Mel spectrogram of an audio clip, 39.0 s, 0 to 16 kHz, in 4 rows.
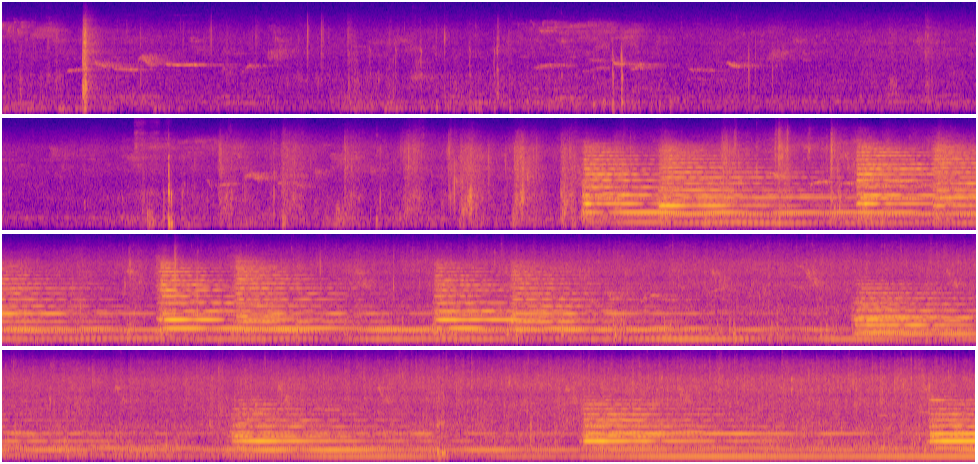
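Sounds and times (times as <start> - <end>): faint footsteps: 0.1 - 5.3, 10.6 - 38.8
church bells ringing: 15.4 - 38.9.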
